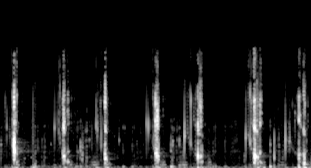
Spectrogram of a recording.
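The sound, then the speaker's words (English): Wet, crunchy chewing of a burger, with irregular bursts of biting and mastication repeating roughly every half second, moderately loud and with no talking. “Hey, Elizabeth, if you're listening to this, I'm eating this burger right now.”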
